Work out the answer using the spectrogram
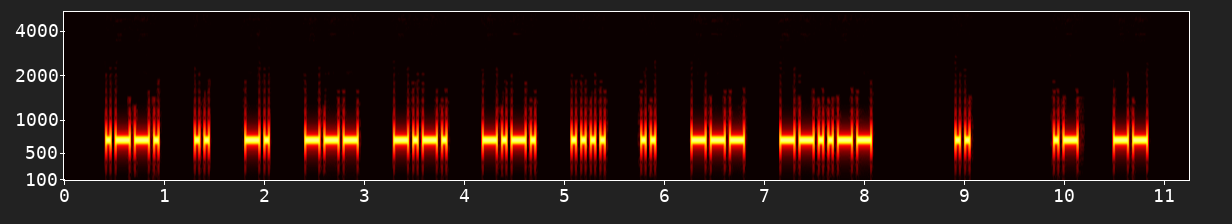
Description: Morse code, heard as a keyed tone, about 25 wpm, spaced as for 16 wpm, 700 Hz. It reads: PINOCCHIO, I AM
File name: Pinocchio / Pinocchio ch4 10 25 ik1hge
